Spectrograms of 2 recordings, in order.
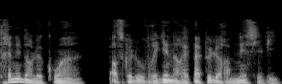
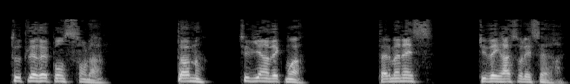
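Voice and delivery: put-on raised, higher young soldier giving orders; Matt's voice; 8 semitones higher than usual. A narrator's reading. Matt sends Tom and Talmanes off, commanding. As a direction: bark out orders to his companions.

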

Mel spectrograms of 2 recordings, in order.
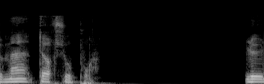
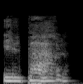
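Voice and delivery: higher astonished exclamation; cri de stupeur; 6 semitones higher than usual. A narrator's reading. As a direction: blurt it out in amazement. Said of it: "s'écria-t-il". (exclamation stupéfaite)

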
